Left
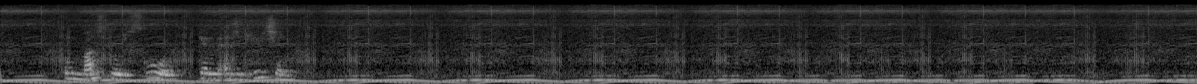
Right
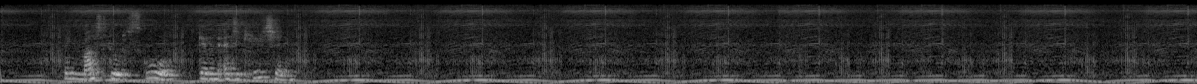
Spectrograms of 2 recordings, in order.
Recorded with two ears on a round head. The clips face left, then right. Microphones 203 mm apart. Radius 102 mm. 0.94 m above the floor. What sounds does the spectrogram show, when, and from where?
0.6 s a woman speaking: 40° right (ahead or behind), 9 m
